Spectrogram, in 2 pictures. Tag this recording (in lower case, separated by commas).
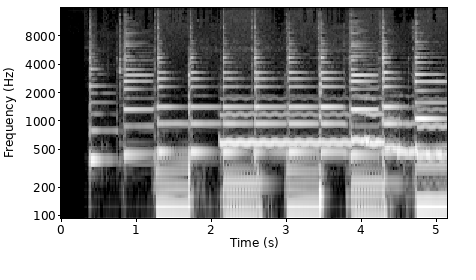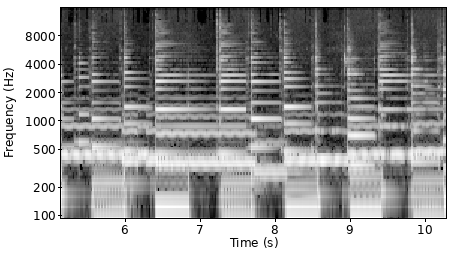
mandolin, music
